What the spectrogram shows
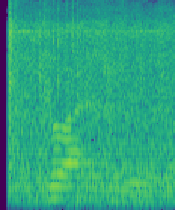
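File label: "zhuo1zi5", Mandarin Chinese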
